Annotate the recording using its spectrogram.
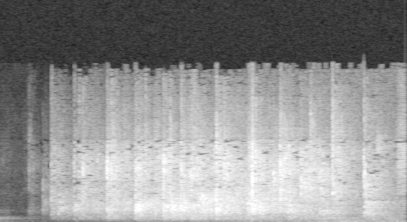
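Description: An audience clapping. It starts about half a second in, swells and tails off near the end.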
